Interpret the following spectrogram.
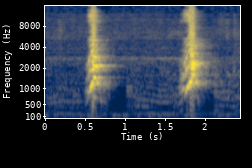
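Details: Poodle indoors barks at a bull shown on the TV, two sharp barks about a second apart over a low steady television hum.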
